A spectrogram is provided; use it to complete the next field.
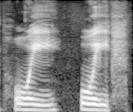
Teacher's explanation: So you'd get oi oi going quite rounded to pulled back.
